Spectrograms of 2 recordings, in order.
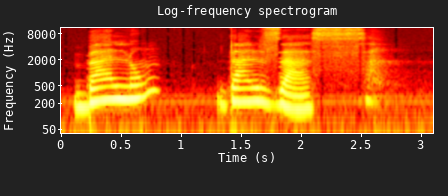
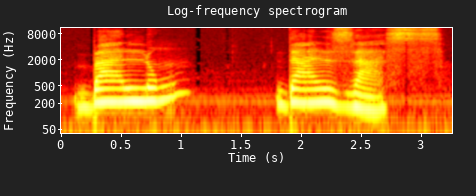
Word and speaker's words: Ballon d'Alsace: So, as a whole, we want to pronounce this name like this. Ballon d'Alsace. Do it with me. Let's do it together. We take a good breath. Ballon d'Alsace.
